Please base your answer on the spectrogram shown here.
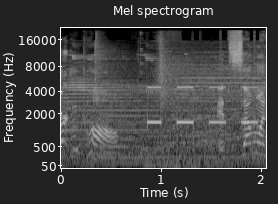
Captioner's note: pager beeping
